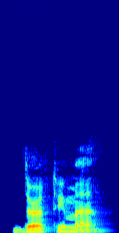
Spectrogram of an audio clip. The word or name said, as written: dirty man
